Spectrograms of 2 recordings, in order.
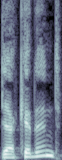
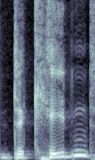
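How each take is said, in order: First: The start sounds like the word 'deck'. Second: The start sounds like the word 'decay'. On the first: This is the newer way that caught on. "instead of decadent ... making us say decadent wrong" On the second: This is the older way of saying it. "it used to be decadent ... it's the same root as decay"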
